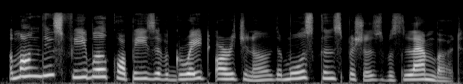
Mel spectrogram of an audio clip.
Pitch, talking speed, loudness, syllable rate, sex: 260 Hz, 170 wpm, -17 LUFS, 5.6 syllables/s, female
